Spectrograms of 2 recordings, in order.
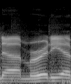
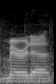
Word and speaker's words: Merida: we saw that Maleficent was an announced and Meridia from Brave was announced Merida I for pronunciation I'm a genius tell us more about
